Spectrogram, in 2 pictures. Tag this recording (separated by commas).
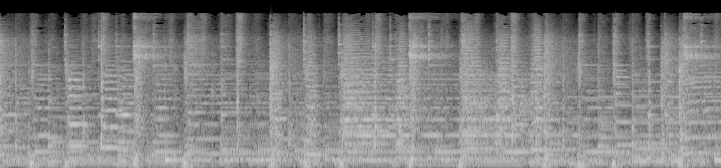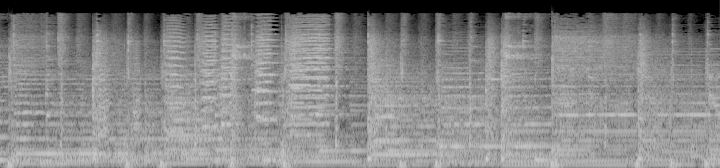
Music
